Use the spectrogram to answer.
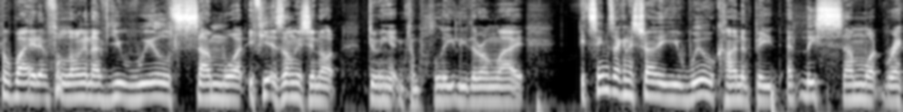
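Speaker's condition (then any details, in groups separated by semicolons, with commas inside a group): No condition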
